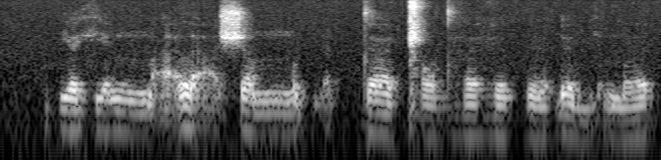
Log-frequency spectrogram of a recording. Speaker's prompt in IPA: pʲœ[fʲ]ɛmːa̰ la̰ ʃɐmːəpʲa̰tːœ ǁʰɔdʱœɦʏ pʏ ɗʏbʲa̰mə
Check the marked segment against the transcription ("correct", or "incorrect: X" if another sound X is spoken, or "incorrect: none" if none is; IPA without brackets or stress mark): correct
